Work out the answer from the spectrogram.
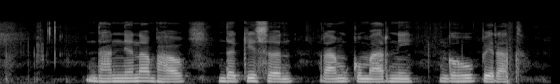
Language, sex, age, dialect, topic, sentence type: Marathi, male, 18-24, Northern Konkan, banking, statement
